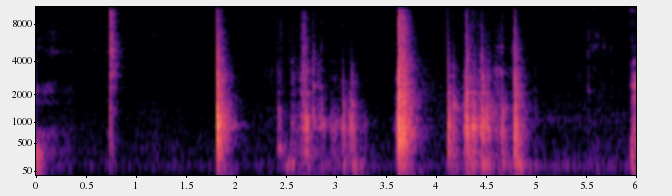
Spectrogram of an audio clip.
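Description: Folding knives being handled and set down: a few sharp clicks and knocks, the loudest about two and three and a half seconds in, with lighter rattling in between.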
